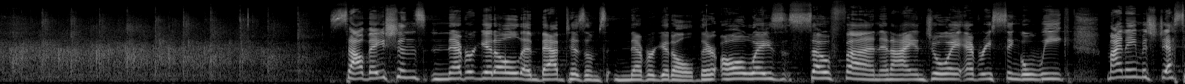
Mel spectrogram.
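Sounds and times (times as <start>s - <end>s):
audience hand clapping: 0.0s - 3.3s
speech: 3.4s - 11.8s.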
